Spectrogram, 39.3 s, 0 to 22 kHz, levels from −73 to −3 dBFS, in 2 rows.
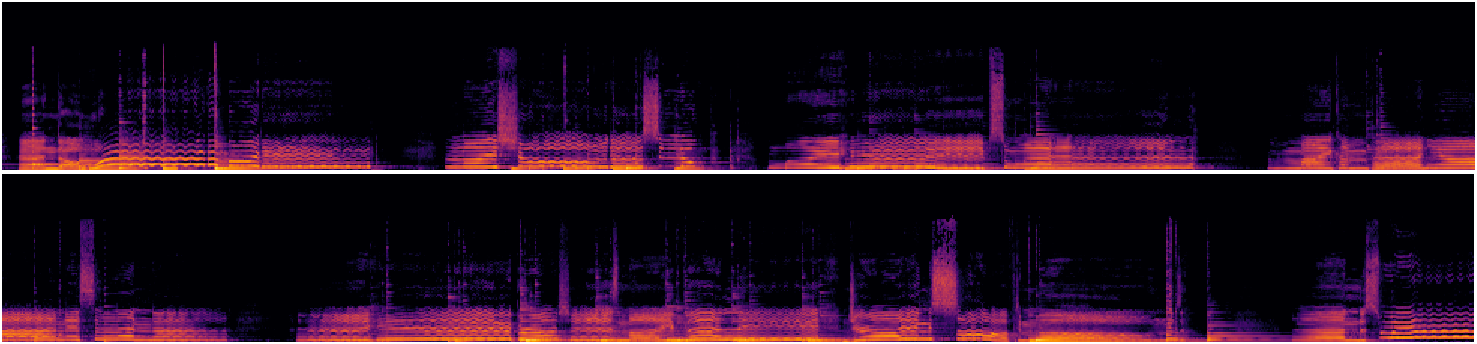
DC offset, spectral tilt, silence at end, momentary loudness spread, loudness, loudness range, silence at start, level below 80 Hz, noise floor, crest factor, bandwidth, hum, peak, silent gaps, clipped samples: under 0.1%; -2.5 dB/octave; 0 s; 13 LU; -23 LUFS; 9 LU; 0.2 s; -72 dBFS; -66 dBFS; 22 dB; 16.5 kHz; none; -2 dBFS; none; under 0.1%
